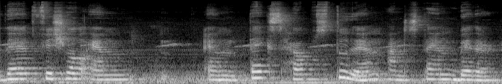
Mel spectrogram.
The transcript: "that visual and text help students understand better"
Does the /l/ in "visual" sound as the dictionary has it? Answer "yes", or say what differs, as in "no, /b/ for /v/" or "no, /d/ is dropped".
no, /n/ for /l/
